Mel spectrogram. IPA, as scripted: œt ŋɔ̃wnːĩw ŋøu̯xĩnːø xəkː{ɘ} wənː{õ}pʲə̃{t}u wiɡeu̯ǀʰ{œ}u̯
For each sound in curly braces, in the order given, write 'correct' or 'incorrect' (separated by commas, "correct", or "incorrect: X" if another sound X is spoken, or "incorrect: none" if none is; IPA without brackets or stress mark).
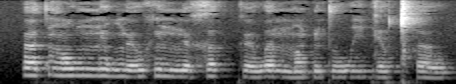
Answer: incorrect: ø, incorrect: ɔ̃, correct, incorrect: ə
